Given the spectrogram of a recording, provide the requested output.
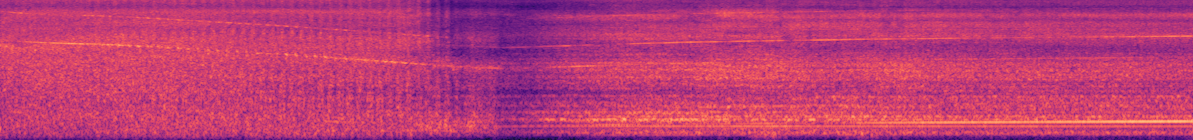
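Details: Turbo barrel on a cage buggy heating wood for pyrolysis gas: high turbo whine drops sharply around four seconds, then carries on at a lower steady pitch; the turbo won't hold boost.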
